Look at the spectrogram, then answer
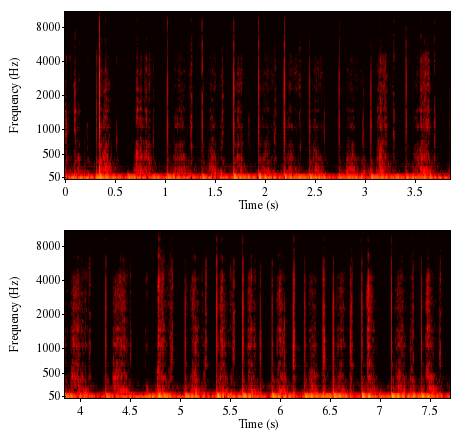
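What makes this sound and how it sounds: A thin scraper stylus scratches steadily across a flat cardboard jigsaw puzzle with a black scratch-off coating. The result is a quick run of dry, gritty scratching strokes that come at an uneven pace, each a short bright rasp over a soft low rumble.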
